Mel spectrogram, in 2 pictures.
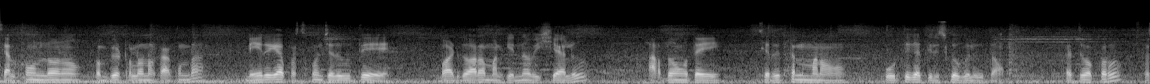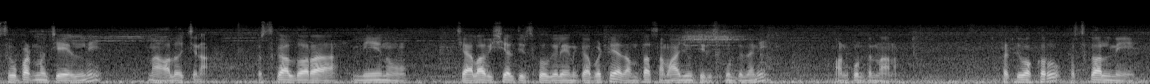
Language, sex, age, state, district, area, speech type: Telugu, male, 60+, Andhra Pradesh, Anakapalli, urban, spontaneous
